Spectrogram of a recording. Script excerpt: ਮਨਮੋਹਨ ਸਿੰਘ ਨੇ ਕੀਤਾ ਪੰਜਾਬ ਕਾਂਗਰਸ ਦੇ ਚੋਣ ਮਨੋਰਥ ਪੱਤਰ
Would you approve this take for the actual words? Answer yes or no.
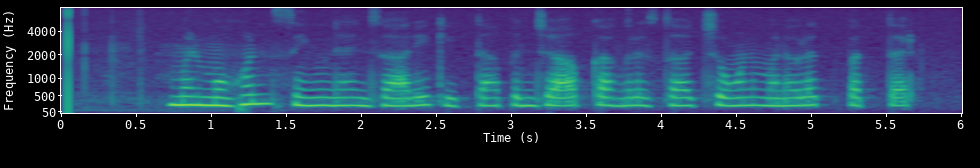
no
